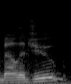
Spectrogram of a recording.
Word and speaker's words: Malajube: Malajube.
